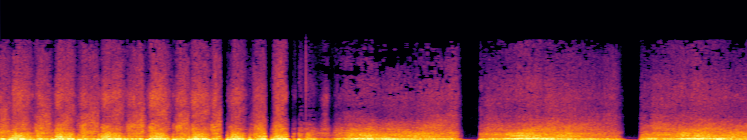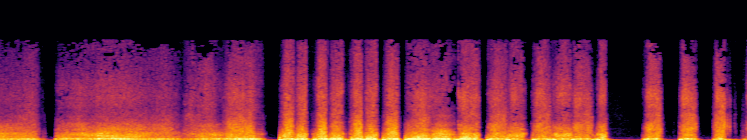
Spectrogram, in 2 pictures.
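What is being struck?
Foam microphone windscreen.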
